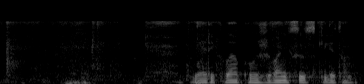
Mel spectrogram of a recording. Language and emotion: Russian, neutral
